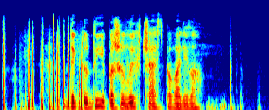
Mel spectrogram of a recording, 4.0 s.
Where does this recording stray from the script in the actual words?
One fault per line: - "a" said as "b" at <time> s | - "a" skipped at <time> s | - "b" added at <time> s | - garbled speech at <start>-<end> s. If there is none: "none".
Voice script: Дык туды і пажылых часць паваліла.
none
